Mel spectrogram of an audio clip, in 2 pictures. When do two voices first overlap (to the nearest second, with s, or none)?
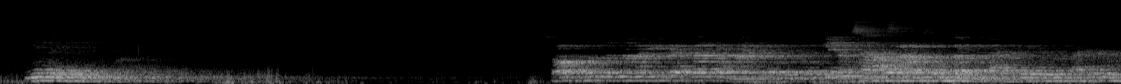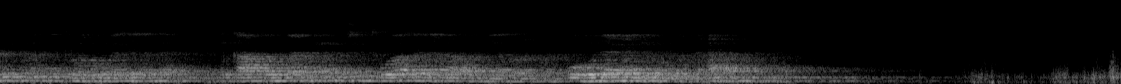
8 s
